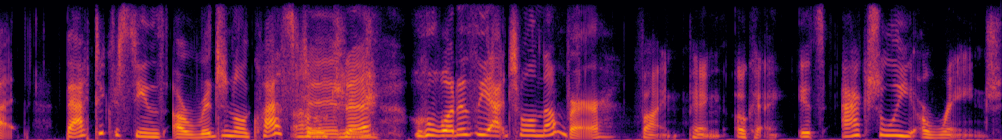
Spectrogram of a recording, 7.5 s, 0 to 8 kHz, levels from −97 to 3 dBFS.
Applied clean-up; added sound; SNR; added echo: none; none; none; none.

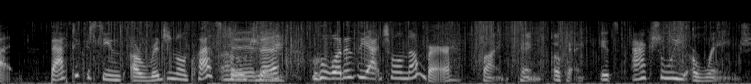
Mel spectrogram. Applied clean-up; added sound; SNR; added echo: none; Crumpling, crinkling; 17 dB; none.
